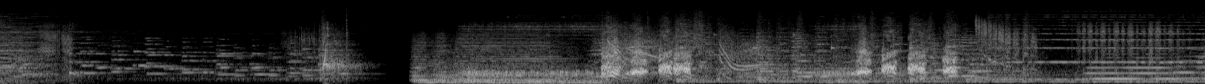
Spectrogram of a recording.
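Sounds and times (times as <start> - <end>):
background music: 0.0 - 12.0
cartoon dog barking: 6.0 - 7.0, 8.6 - 9.6.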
